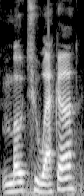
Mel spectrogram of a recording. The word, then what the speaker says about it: Motueka: which we won't just yet okay um it's motueka is how you pronounce it and i believe it's a a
